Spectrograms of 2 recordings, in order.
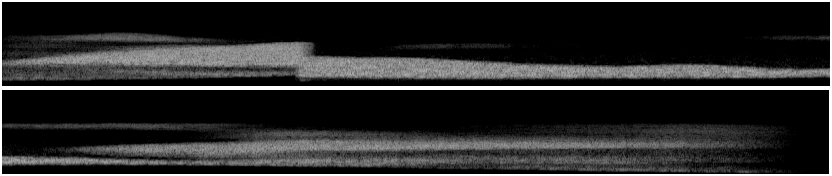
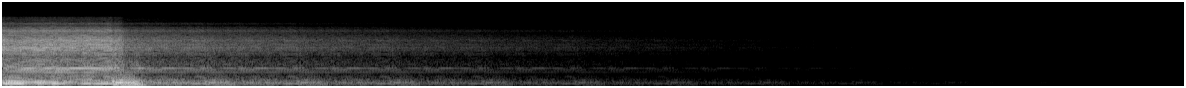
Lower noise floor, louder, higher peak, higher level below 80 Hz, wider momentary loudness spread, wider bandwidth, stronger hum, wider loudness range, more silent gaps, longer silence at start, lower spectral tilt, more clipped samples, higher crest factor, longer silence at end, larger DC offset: second, -64 dBFS vs -82 dBFS; second, -25 LUFS vs -19 LUFS; second, -8 dBFS vs -4 dBFS; second, under -90 dBFS vs -42 dBFS; second, 12 LU vs 27 LU; second, 7.8 kHz vs 11 kHz; neither; second, 10 LU vs 27 LU; neither; about the same, 0 s vs 0 s; second, -3 dB/octave vs -4.5 dB/octave; neither; about the same, 18 dB vs 22 dB; second, 0.75 s vs 7.7 s; neither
